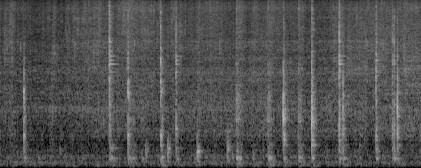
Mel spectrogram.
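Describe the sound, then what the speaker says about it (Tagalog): Onion and garlic sautéing in a pan, a continuous bright sizzle broken by frequent sharp scrapes and taps of the spatula at an uneven rhythm, close and fairly loud, with no voices. "So, gisa-gisa natin yan. Yung sibuyas at bawang."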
